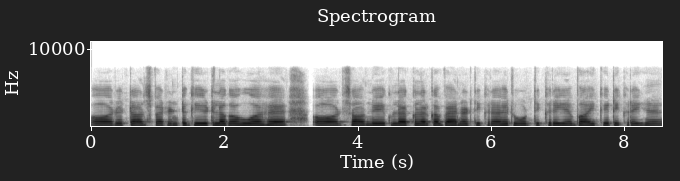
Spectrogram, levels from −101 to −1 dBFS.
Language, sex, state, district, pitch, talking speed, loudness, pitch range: Hindi, female, Bihar, Patna, 225 Hz, 170 wpm, -15 LUFS, 225-230 Hz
